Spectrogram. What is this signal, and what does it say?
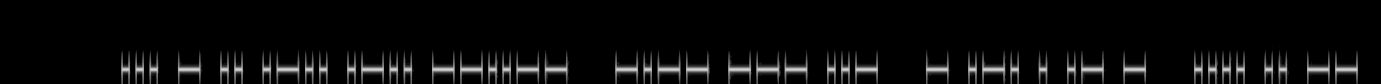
Morse code, heard as a keyed tone, about 17 wpm, 700 Hz. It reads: STILL, YOU TREAT HIM
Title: Sentences from Top 1300 Words 17wpm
